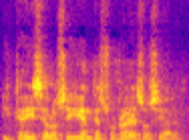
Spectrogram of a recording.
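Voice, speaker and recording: A man in his fifties from Cuba with a Cuban Spanish accent, giving earnest, indignant news commentary to camera from a room at home, often pausing and restarting. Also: mid-range voice, steady tone, darkish tone, dull audio, slight background noise. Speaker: host of a news commentary channel. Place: home room with bookshelves, indoors.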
